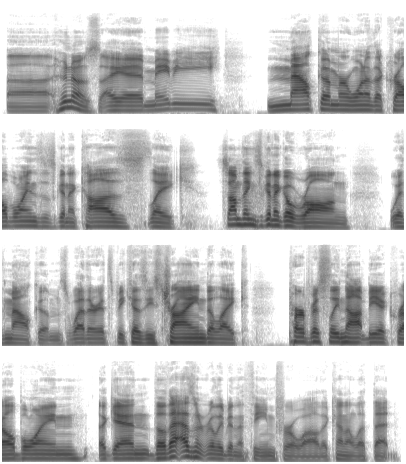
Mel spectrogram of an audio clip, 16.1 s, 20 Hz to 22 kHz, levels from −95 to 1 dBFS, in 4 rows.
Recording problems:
none

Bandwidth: 15 kHz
